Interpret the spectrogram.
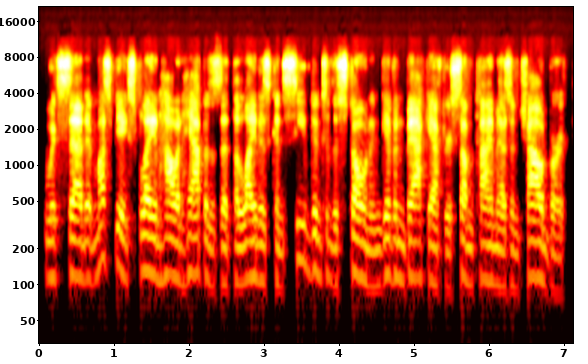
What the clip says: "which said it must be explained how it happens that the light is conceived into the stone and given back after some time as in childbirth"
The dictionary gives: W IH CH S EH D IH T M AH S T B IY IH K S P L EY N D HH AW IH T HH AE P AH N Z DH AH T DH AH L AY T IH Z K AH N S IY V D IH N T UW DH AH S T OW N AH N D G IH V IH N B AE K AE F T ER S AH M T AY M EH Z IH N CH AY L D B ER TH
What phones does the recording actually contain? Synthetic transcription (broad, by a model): W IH CH S EH D IH T M AH S T B IY IH K S P L EY N D HH AW IH T HH AE P AH N Z DH AH T DH AH L AY T IH Z K AH N S IY V D IH N T UW DH AH S T OW N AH N G IH V IH N B AE K AE F T ER S AH M T AY M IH Z IH N CH AY L D B ER TH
